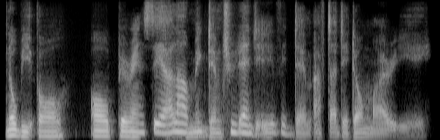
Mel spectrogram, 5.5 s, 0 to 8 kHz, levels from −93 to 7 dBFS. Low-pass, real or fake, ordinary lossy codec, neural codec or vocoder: none; fake; none; codec, 16 kHz, 0.5 kbps, X-Codec, WavLM features, trained on Multilingual LibriSpeech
